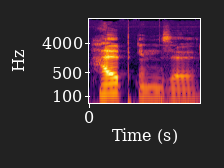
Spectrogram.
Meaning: peninsula
- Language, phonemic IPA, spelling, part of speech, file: German, /ˈhalpʔɪnzl/, Halbinsel, noun, De-Halbinsel.ogg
